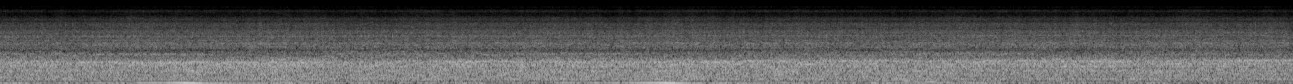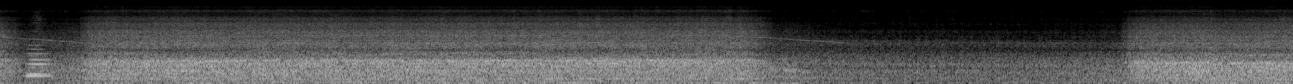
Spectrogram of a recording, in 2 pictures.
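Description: A bus engine drones steadily as it drives along a road.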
